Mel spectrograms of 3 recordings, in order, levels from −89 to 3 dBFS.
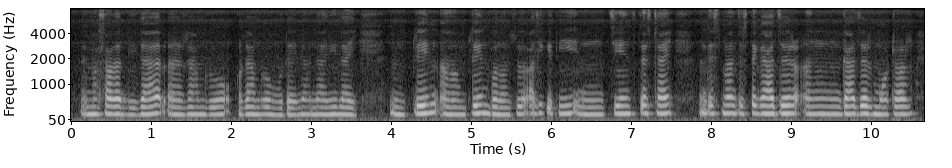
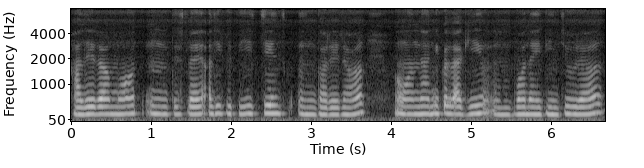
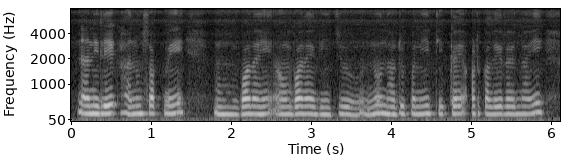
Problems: background sounds at intervals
